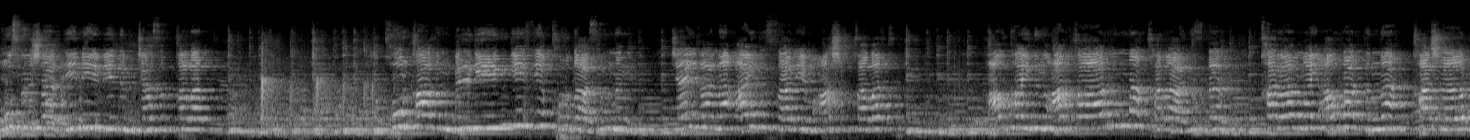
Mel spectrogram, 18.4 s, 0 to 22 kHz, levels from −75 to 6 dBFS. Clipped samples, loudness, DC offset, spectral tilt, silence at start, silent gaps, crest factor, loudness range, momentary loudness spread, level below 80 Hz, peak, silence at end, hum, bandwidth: under 0.1%; -20 LUFS; under 0.1%; -3 dB/octave; 0 s; none; 18 dB; 3 LU; 9 LU; -58 dBFS; -2 dBFS; 0 s; none; 13 kHz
